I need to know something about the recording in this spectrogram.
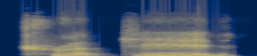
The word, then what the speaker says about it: crooked: bom sempre tem exceções então aqui a palavrinha naked crooked Wicked elas vão ser pronunciadas ou Ed Mesmo não tendo a terminação com a letter d ou com a letter t tá então naked crooked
